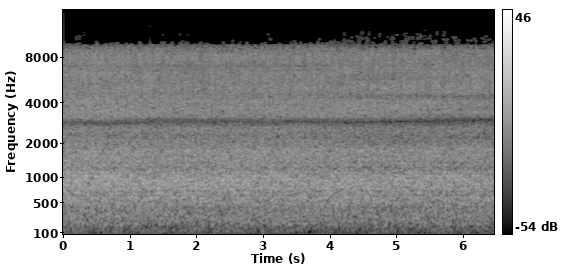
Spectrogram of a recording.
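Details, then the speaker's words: Third tinnitus (acúfeno) sound example, simulated: a steady rushing hiss like a jet of water with a faint high tone; a pulsatile tinnitus would require evaluation at several levels. "como un chorro de agua como una vela podría muriendo claro podríamos asociarlo a tal vez si fuera específicamente había algún problema en el medio"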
